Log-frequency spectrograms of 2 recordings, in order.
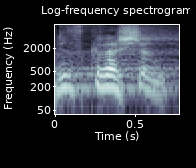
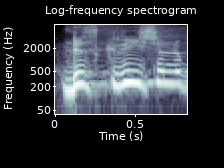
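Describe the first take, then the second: First: "டிஸ்க்ரெஷன்" with a short "e"; correct pronunciation. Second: "டிஸ்க்ரீஷன்" with a long "ee"; wrong pronunciation. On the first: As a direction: say "டிஸ்க்ரெஷன்" as "dis-kre-shun". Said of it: "டிஸ்க்ரீஷன் படிச்சிடக்கூடாது". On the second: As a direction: say "டிஸ்க்ரீஷன்" as "dis-kree-shun". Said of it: "படிச்சிடக்கூடாது". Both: Shown as a demonstration.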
